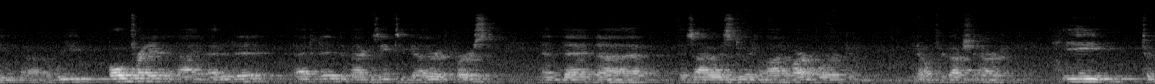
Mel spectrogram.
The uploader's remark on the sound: Live at APE 2017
